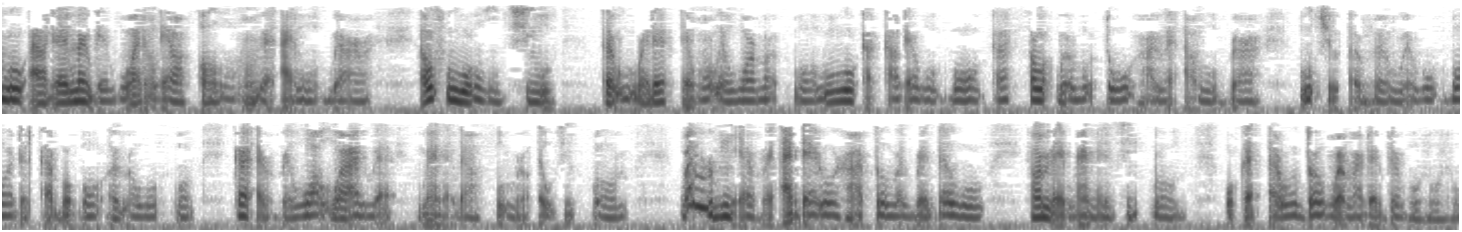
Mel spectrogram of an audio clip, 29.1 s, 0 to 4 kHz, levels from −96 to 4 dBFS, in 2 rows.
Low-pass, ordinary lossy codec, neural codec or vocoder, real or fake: 3.6 kHz; MP3, 16 kbps; autoencoder, 22.05 kHz, a latent of 192 numbers a frame, VITS, trained on many speakers; fake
